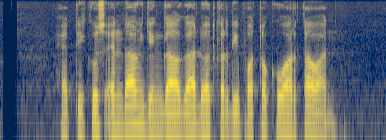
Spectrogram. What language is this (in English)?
Sundanese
